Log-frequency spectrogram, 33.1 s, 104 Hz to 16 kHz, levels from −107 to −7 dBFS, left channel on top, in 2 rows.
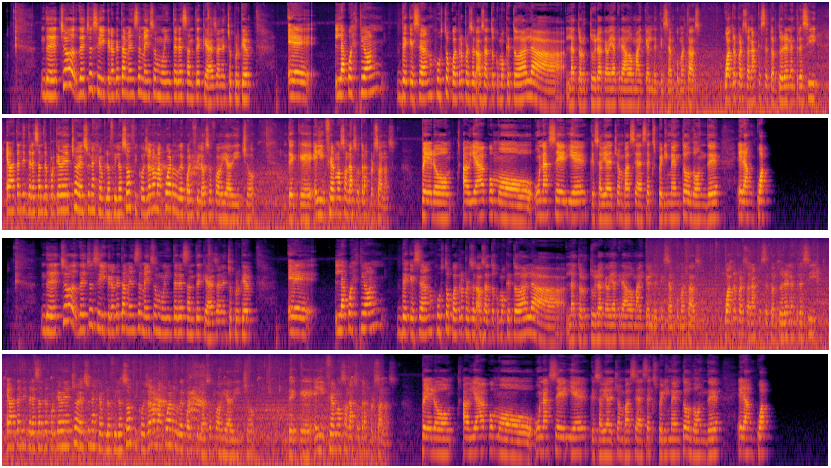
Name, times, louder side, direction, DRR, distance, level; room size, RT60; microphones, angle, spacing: voice 1, 0.2-5.3 5.7-6.2 6.6-7.6 7.9-13.9 14.4-24.4 24.9-31.7, left 6 dB, 75° left, 1.0 m, -29 dB
sound 1, 12.8-24.2, right 3 dB, 80° right, 3.8 m, -43 dB
8.7 x 6.9 x 3.6 m
head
